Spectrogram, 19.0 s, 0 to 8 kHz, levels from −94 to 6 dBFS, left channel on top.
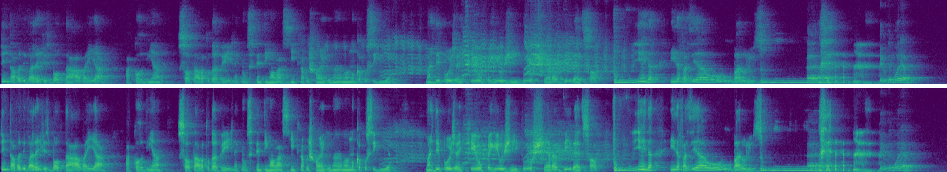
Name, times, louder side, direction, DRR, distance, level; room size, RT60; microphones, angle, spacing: voice 1, 0.0-2.1 2.5-3.2 3.6-7.8 8.1-8.2 8.5-11.9 12.2-16.6 17.1-17.5 18.1-18.2, right 6 dB, 65° right, 10 dB, 0.3 m, -25 dB
Laughter, 6.0-7.3 7.6-8.9 9.2-10.2 10.5-13.0, left 2 dB, 35° left, 0.7 m, -33 dB
voice 2, 16.1-16.7 17.6-18.2, left 1 dB, 70° left, -2 dB, 1.5 m, -28 dB
8.4 x 4.8 x 3.3 m, 0.93 s
head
